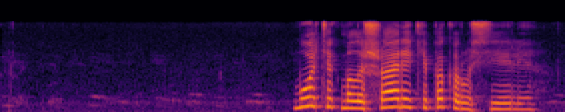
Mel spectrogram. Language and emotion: Russian, neutral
